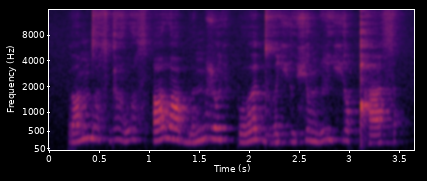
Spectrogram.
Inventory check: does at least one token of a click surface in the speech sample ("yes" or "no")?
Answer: yes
